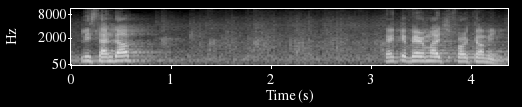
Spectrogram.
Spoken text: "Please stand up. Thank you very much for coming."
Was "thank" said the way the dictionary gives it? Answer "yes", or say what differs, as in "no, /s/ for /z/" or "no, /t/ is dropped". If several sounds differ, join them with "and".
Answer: no, /t/ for /θ/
